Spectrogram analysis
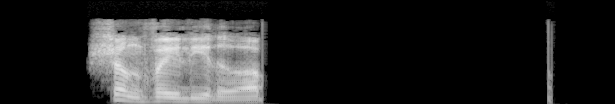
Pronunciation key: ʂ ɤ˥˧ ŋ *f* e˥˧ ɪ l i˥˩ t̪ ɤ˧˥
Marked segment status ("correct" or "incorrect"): correct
